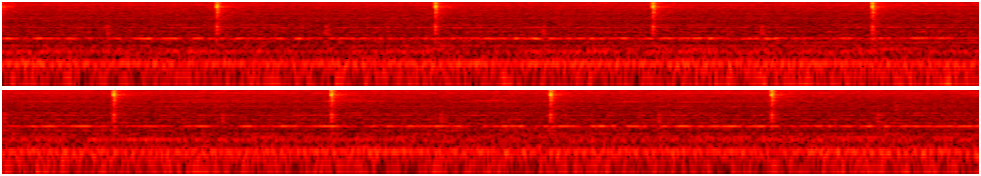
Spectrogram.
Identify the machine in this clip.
valve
